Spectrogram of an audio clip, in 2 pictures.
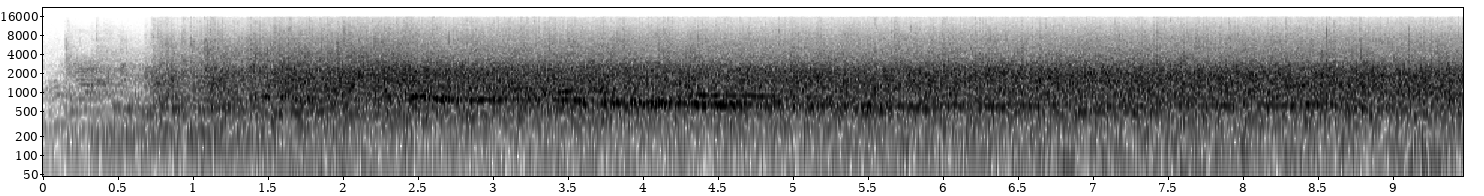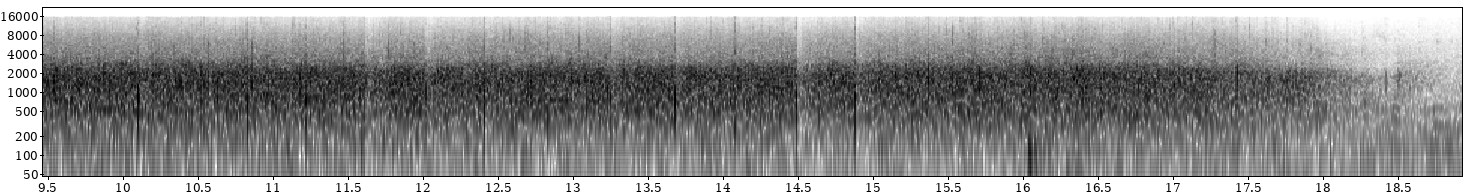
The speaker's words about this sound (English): Okay, so they applauded. Kind of unenthusiastic, polite applause, just sort of, you know.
